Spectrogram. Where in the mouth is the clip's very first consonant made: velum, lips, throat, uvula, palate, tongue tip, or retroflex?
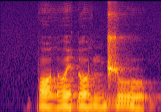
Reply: lips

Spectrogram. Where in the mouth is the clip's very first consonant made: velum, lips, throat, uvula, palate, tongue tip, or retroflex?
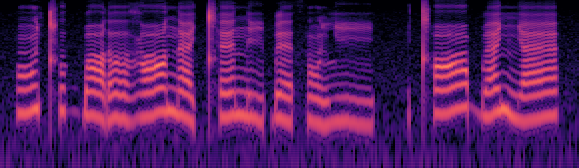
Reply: palate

